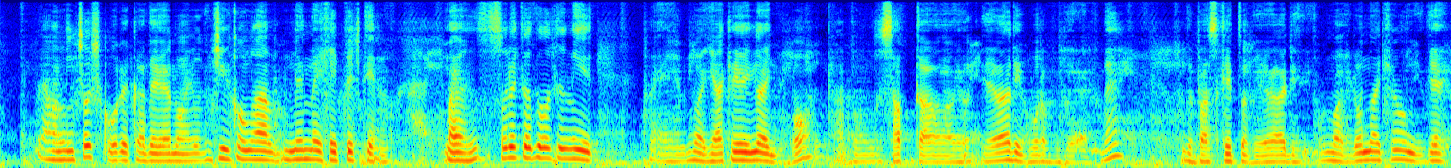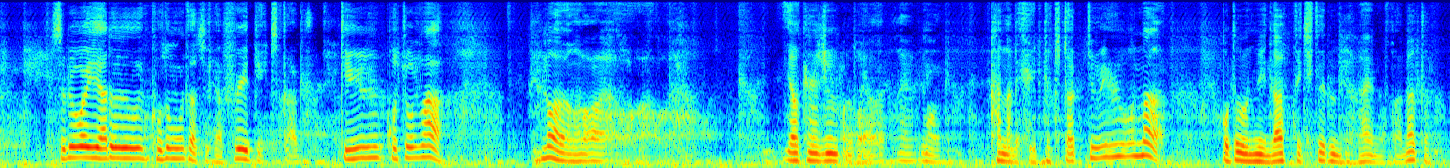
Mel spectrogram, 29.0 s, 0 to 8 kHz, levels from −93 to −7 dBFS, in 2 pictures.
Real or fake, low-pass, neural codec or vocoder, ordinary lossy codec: fake; none; codec, 16 kHz, 1 kbps, FunCodec, trained on Chinese and English, 50 frames a second; none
